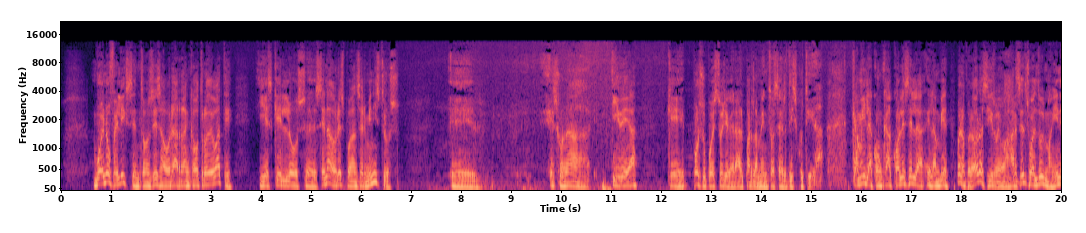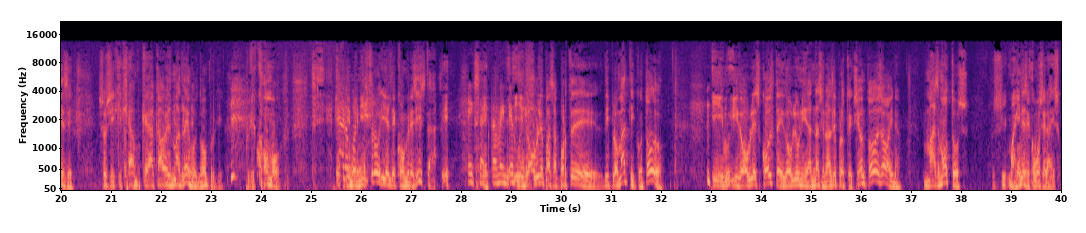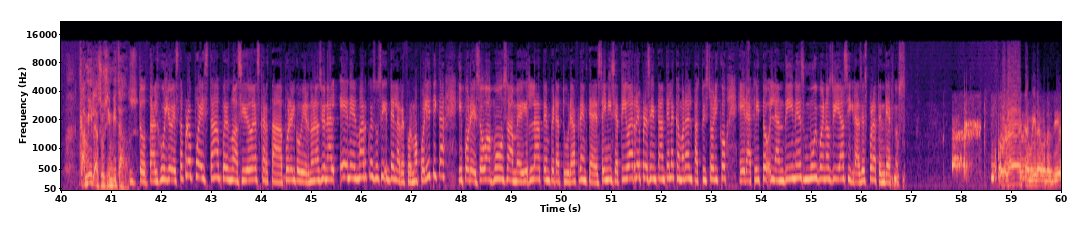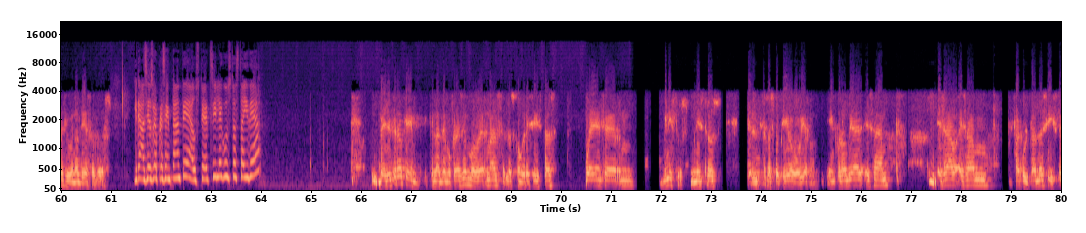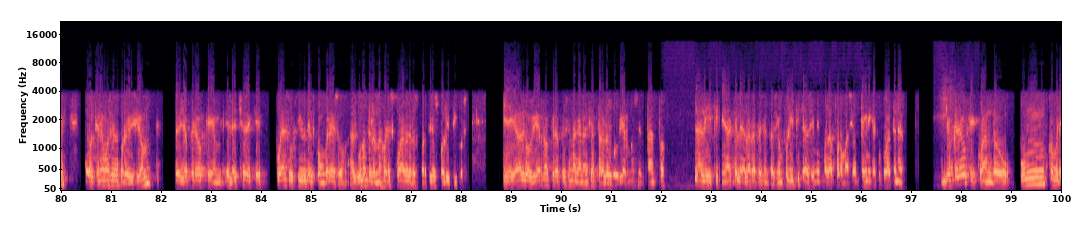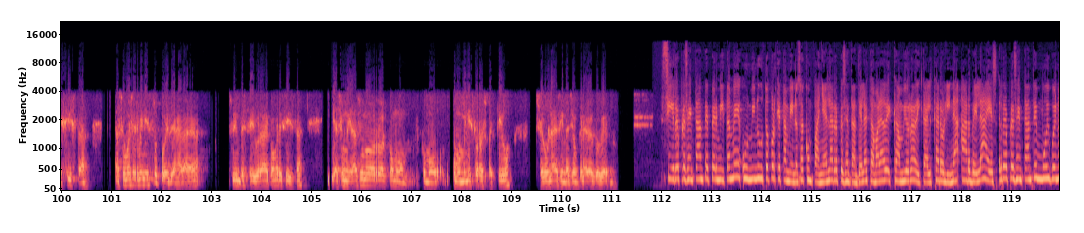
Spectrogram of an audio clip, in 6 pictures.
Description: Escuche la entrevista a Heráclito Landínez y Carolina Arbeláez en La W:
